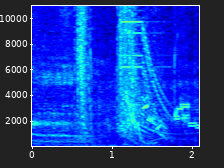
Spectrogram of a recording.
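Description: Dubbed sound effects: a whoosh with several falling tones about a second in, then short electronic beeps near the end as the Mystic Morpher flip phone comes into play, over faint background music.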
